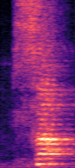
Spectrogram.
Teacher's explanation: స అనగానే దంతాలు పైకి లేస్తాయి దంత్యం అన్నారు దాన్ని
